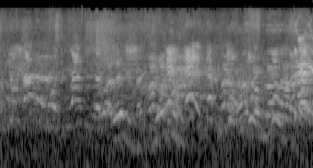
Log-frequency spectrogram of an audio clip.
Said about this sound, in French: Le garçon en blouson noir qui était tout seul et en train de parler avec une jeune fille qui est en vêtements de basket violet. J'ai l'impression qu'ils sont pas d'accord sur quelque chose et ça discute assez fort.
